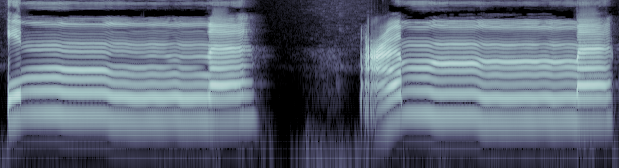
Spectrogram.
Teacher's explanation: huruf nun dan mim ketika bertasydid, oke, dia harus ditahan 2 harokat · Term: gunnah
